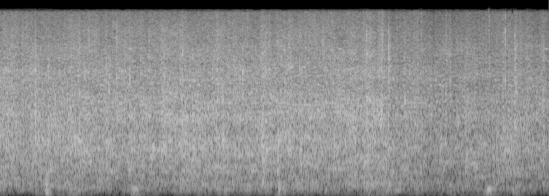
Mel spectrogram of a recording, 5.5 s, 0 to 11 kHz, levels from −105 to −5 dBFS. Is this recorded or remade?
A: remade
